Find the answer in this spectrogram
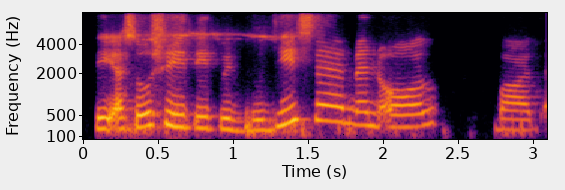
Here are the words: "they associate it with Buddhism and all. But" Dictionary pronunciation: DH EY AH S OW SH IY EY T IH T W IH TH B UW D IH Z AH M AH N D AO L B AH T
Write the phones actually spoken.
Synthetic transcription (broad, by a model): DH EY AH S OW SH IY EY T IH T W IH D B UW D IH S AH M AH N D AO L B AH T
